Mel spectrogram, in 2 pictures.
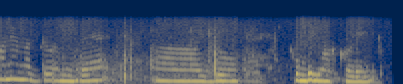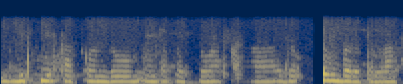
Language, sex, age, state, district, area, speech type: Kannada, female, 30-45, Karnataka, Chitradurga, rural, conversation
